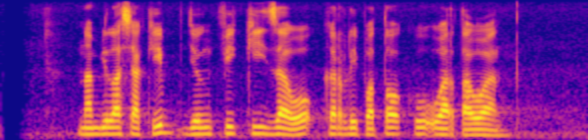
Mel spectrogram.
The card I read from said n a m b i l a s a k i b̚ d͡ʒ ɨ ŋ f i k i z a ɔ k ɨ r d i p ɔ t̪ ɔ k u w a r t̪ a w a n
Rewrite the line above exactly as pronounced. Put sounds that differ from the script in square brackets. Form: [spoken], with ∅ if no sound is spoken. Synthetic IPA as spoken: n a m b i l a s a k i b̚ d͡ʒ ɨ ŋ f i k i z a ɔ k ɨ r d i p ɔ t̪ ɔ k u w a r t̪ a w a n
